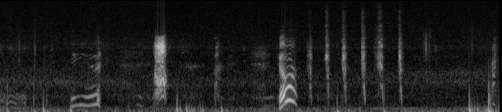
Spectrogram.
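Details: Seven-week-old German Shorthaired Pointer puppy Duke encountering a dead bird for the first time: a man's encouraging voice, then one loud yap and a rapid series of short thin barks, with another voice at the end.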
